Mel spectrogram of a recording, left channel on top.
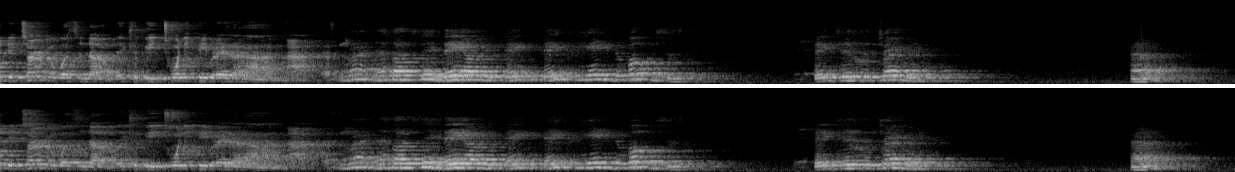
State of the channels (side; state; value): both; normal; correlation 0.46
